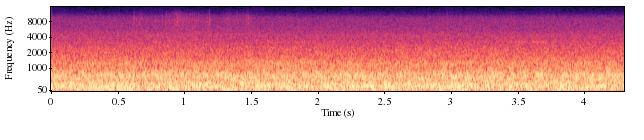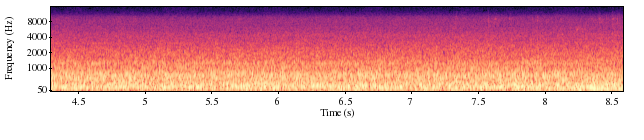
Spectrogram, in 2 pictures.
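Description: Steady rumble of a JR East 251 series electric express train rolling away along the track, with no distinct clicks or horn.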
